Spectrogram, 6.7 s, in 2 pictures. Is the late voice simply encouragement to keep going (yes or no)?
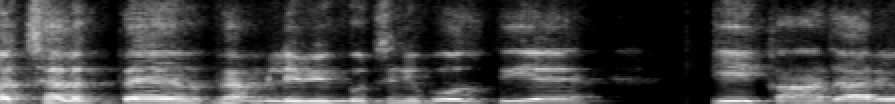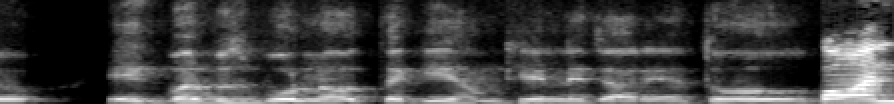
no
